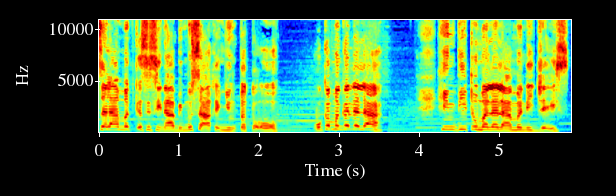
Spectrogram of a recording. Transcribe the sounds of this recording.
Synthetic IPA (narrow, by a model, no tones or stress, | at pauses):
sɐlaːmɐt̪̚kɐsɛsɪnaːbɪmosɐʔaːkɪnjʊŋt̪ot̪oʔo̞ | wɐɡ̚kɐmɐɡɐlɐla | hɪnd̪iːt̪omɐlaːlaːmɐnːɪd͡ʒɛjs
